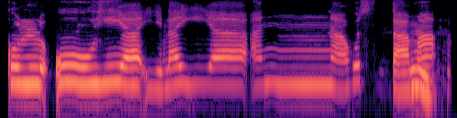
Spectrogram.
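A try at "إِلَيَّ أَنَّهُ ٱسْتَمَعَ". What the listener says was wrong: Iyanya tidak panjang. Ilayyaan langsung.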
